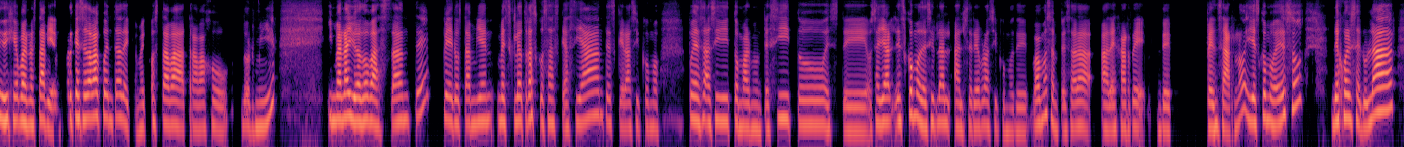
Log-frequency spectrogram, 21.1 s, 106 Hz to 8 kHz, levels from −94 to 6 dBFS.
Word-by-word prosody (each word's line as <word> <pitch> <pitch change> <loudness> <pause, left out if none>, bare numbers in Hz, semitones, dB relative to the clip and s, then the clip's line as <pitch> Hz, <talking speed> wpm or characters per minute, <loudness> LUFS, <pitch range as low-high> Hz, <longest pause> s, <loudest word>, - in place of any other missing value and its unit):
dije: 235 -1 +3
"Bueno, 225 -2 +4
está 235 +3 +4
bien", 180 -3 +2
porque 240 +1 +2
se 240 - 0
daba 255 +1 +8
cuenta 250 0 -1
de 210 - -1
que - - -19
me 185 +1 -6
costaba 210 -2 +2
trabajo 190 0 -5 0.2
dormir, 200 - -4 0.8
y 240 -2 -3
me 240 - +6
han 245 - +7
ayudado 235 -2 +6
bastante, 230 - +1 0.2
pero 225 -3 -1
también 225 +2 -2
mezclé 225 0 -1
otras 240 +2 +1
cosas 220 -1 -5
que - - -6
hacía 230 +7 0
antes, 240 -6 -8
que - - -10
era 195 0 -2
así 205 +2 -11
como, 190 0 -10 0.4
pues, 235 -2 +1
así 225 0 -1
tomarme 195 -3 -2
un 180 - -8
tecito, 210 -1 -4
este, 175 -1 -5
o 185 - -10
sea, 215 +1 -3
ya 225 +1 +4
es 220 +1 -4
como 265 -3 +4
decirle 220 +2 -2
al 210 -3 -3
al 195 -2 -3
cerebro 195 +2 -5
así 190 0 -9
como 170 -2 -12
de 170 0 -8
vamos 220 +6 -1
a - - 0
empezar 185 +1 -4
a 195 -2 0
a 185 -1 +1
dejar 190 0 -1
de 195 0 -4 0.2
de 175 -1 -4 0.5
pensar, 185 -2 +2
¿no? 305 +10 -2
Y 235 -7 +1
es 215 - +1
como 235 -4 0
eso, 275 - 0 0.4
dejo 230 +4 +4
el 245 - +3
celular 285 - +7
215 Hz, 190 wpm, -24 LUFS, 190-235 Hz, 0.8 s, daba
